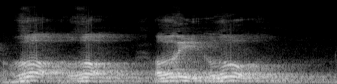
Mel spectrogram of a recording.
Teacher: gha-nya di tenggorokan, bukan pakai g aja, tapi gh kalau ada pakai gha, gha, ri, ru.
